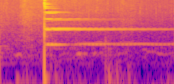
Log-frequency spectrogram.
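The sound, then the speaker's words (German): A single bright clink of two wine glasses of Riesling touching in a toast, followed by a clear ringing tone that lingers and slowly fades. “Und machst uns zwei Gläser und eine Flasche Riesling fertig? Ah, Luki, endlich wieder Riesling und Fritte. Cheers!”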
